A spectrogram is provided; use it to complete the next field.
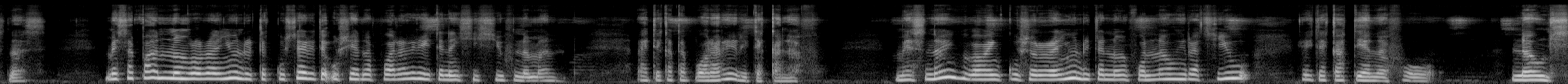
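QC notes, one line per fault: Nothing stood out on listening to this speech clip.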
